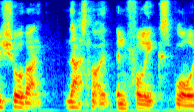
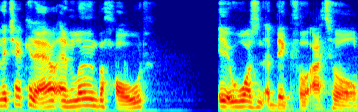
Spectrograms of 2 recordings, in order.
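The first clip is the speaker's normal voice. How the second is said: usual speaking voice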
